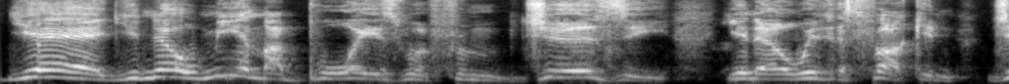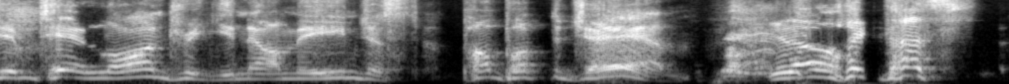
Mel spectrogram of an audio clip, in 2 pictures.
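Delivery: brash Jersey bro caricature, shouting and pumped up; Jersey guido impression. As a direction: ham it up like a Jersey Shore guy bragging about the gym. Mock Jersey gym bro bit.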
